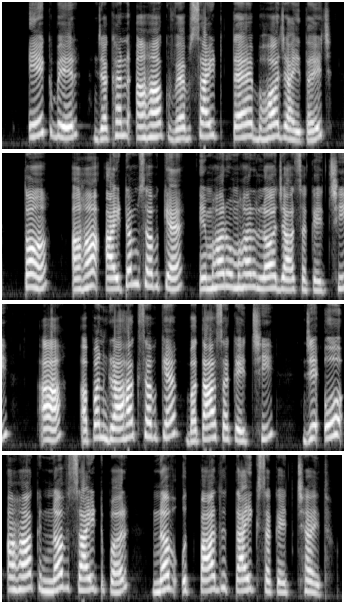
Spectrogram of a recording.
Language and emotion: Maithili, neutral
